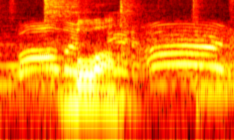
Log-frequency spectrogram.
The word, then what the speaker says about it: Blum: Still bottom third, this time Jeff Blum. Rhymes with plum, rhymes with home run.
